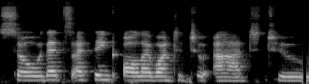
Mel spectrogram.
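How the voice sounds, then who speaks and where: With a German accent, a woman talks in fairly even intonation. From Germany. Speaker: university lecturer. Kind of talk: online Q&A panel.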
